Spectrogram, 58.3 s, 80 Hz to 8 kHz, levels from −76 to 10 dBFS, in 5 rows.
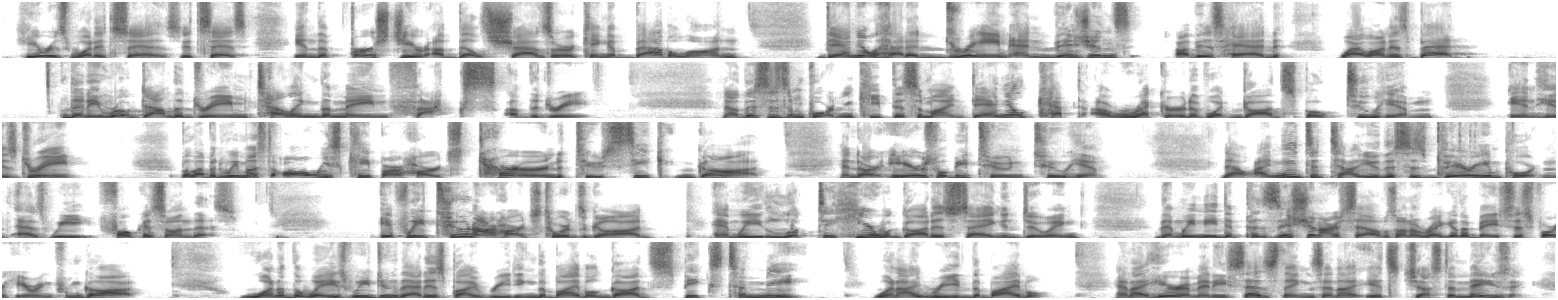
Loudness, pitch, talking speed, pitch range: -18 LUFS, 180 Hz, 170 wpm, 150-220 Hz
